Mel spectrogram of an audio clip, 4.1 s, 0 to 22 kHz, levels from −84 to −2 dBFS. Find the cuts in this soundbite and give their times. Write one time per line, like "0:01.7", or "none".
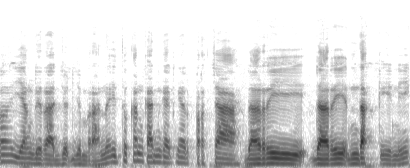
0:02.4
